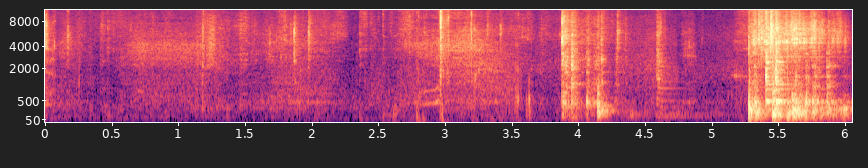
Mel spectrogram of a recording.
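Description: Faint rustling and small clicks as a steel helmet is lifted off the head, then, near the end, a loud sudden clatter of steel helmets knocking together with a short ring as one is picked out of a pile.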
